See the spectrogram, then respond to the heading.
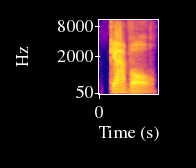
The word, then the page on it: gavel: American English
